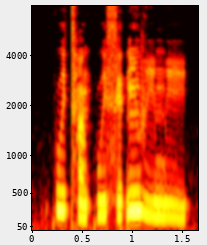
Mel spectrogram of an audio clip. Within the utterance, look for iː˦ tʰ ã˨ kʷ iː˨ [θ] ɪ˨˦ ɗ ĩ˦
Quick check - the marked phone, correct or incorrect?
incorrect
